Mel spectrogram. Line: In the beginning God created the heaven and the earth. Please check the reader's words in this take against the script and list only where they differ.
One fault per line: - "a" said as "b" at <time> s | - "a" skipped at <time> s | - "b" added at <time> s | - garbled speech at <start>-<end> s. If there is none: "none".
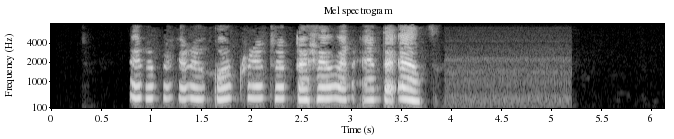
none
